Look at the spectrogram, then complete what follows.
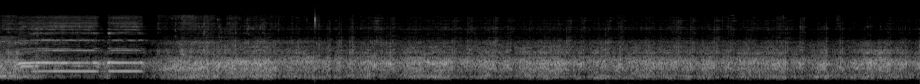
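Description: Steam locomotive whistle sounding once for just over a second, with two or three steady notes together, over a steady rushing noise that carries on after the whistle stops.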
